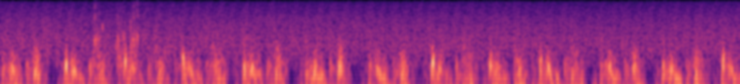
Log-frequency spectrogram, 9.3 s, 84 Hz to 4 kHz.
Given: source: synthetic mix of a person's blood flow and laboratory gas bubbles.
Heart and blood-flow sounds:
Doppler ultrasound of blood flow; precordium
1.14-1.32 s: bubbles
1.42-1.58 s: bubbles
1.61-1.74 s: bubbles
From the record:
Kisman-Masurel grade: 211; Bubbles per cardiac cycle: several, 3 to 8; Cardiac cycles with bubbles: 1 to 10%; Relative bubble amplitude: barely perceptible (0.100 to 0.250); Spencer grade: 1 (occasional bubble signal discernible with the cardiac motion signal, with majority of cardiac periods free of bubbles); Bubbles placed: anywhere in the cardiac cycle

